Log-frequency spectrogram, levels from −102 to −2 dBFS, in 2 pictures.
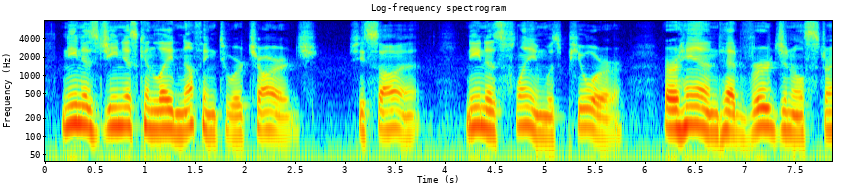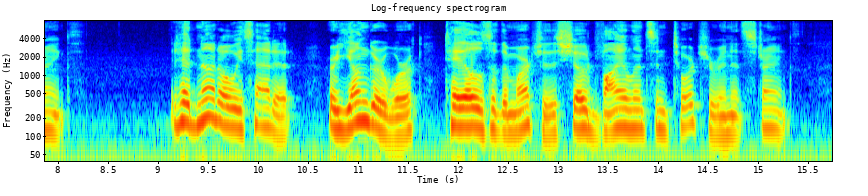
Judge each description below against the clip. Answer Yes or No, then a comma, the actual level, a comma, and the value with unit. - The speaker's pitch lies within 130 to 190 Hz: Yes, low, 135 Hz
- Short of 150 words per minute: No, average, 160 wpm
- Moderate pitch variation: Yes, average, 4.3 semitones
